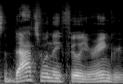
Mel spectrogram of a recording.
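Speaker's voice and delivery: ordinary talk, nothing marked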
